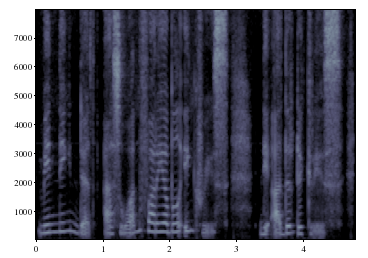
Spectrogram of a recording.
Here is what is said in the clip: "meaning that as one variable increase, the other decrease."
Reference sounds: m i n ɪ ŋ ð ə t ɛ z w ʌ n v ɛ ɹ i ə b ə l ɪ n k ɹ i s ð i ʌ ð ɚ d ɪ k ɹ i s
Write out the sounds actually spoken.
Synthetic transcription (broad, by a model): m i n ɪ ŋ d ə t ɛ s w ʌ n f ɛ ɹ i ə b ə l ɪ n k ɹ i s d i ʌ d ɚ d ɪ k ɹ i s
